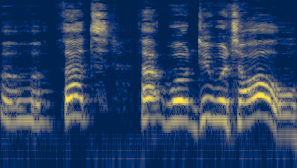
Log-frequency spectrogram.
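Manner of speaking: worried, high and slow. A narrator reads a character answering a woman who lost her christmas tree: worried. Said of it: "worried Mr. Worry".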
